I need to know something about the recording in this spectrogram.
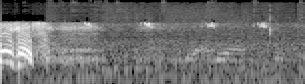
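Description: Small birds chirp in a quiet, peaceful place over a low background hum: a louder burst of quick chirps at first, then a few faint, spaced-out tweets.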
